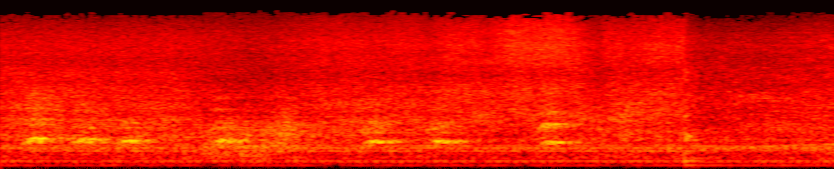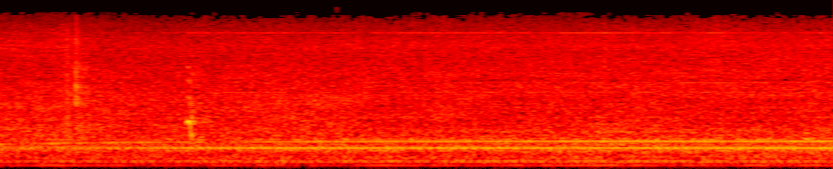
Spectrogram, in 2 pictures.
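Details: Matted Shih Tzu with no tolerance for discomfort, biting from pain while being de-matted and dried: a run of short, whiny, harmonic yips in the first five seconds over the constant roar of a blow dryer, followed by a steady drawn-out tone.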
